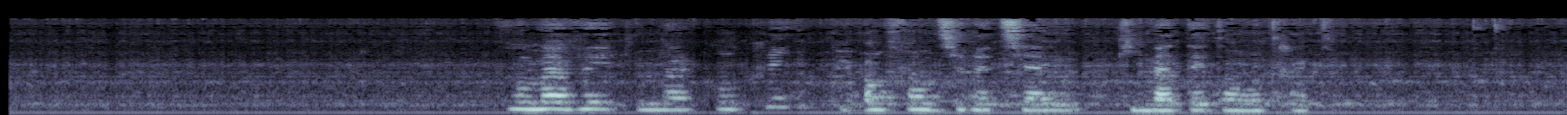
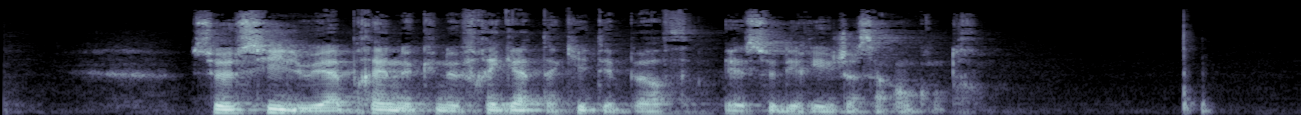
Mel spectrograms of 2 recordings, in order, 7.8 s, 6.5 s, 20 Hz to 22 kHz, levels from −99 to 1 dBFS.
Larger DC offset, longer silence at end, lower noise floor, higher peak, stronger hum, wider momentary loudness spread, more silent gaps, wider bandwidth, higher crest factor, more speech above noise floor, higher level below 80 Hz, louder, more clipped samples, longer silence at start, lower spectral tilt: neither; second, 0 s vs 0.45 s; second, -52 dBFS vs -76 dBFS; second, -8 dBFS vs -4 dBFS; neither; about the same, 23 LU vs 24 LU; neither; second, 11.5 kHz vs 15.5 kHz; about the same, 22 dB vs 22 dB; second, 25 dB vs 54 dB; second, -64 dBFS vs -56 dBFS; second, -28 LUFS vs -22 LUFS; neither; second, 0.05 s vs 0.95 s; about the same, -5 dB/octave vs -4 dB/octave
